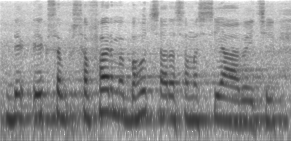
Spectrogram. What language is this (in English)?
Maithili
